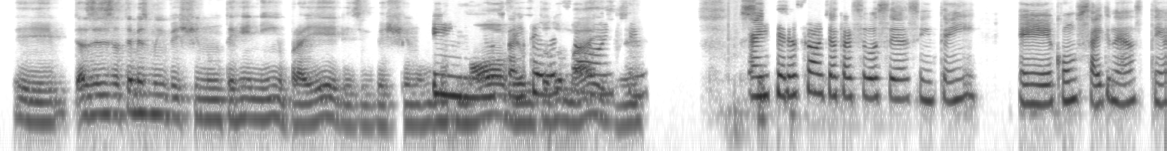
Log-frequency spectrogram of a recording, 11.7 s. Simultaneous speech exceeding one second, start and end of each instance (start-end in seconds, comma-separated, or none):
4.3-6.3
